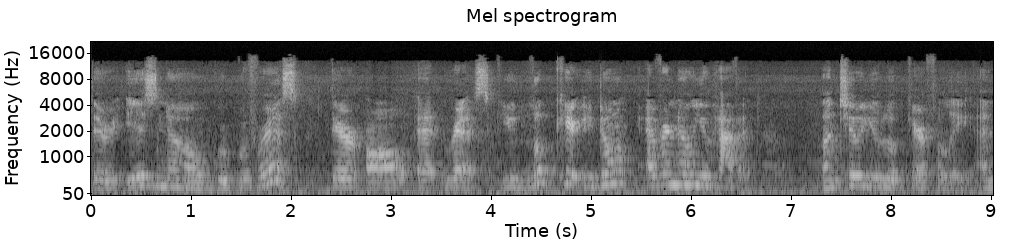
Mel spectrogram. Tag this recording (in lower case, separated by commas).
speech, female speech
